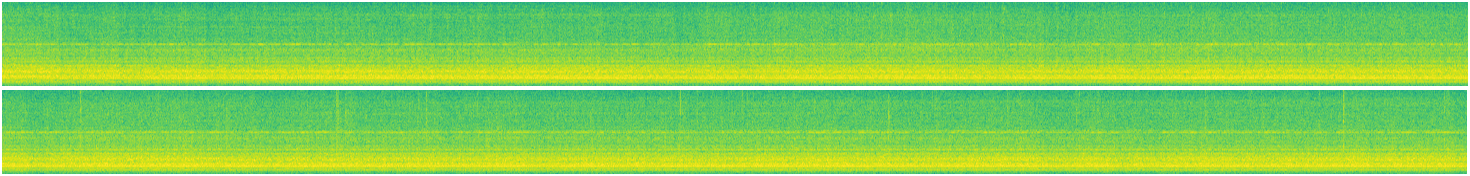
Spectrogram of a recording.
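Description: Metal lathe running steadily, its gear train giving a steady multi-toned whine, while a carbide turning tool takes a light cut down the diameter of a small metal piston blank.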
